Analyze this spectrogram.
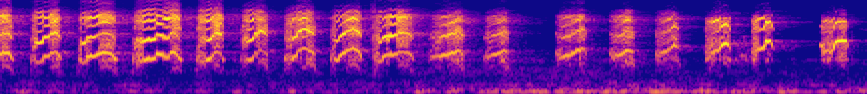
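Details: Bird distress call: a rapid run of harsh, chattering notes, about four or five a second, evenly spaced and sustained throughout, with a faint low rumble underneath.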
